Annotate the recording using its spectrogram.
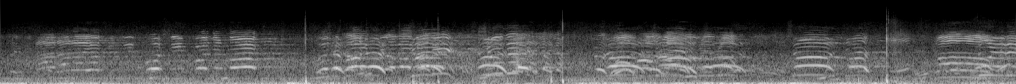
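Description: Several voices calling and shouting out on a football pitch during play, over a low rumble of wind on the microphone.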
